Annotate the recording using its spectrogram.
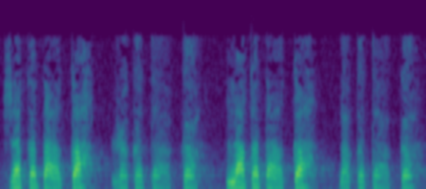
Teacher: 那么这个加上加字的时候，它的这个音就是不变的，不变声调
